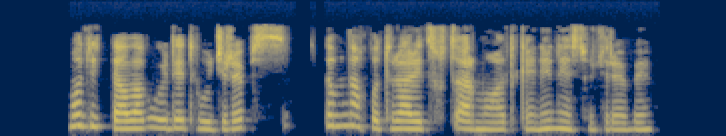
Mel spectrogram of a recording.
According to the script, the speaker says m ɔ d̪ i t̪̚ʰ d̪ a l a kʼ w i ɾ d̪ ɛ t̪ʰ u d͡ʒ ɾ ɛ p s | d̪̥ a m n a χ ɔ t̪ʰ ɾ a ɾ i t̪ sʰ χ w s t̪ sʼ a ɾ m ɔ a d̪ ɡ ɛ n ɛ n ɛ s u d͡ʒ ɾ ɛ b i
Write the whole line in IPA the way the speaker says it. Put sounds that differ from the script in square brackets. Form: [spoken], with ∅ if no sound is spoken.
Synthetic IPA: m ɔ d̪ i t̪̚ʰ d̪ a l a kʼ w i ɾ d̪ ɛ t̪ʰ u d͡ʒ ɾ ɛ p s | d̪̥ a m n a χ ɔ t̪ʰ ɾ a ɾ i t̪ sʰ χ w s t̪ sʼ a ɾ m ɔ a d̪ ɡ ɛ n ɛ n ɛ s u d͡ʒ ɾ ɛ b i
